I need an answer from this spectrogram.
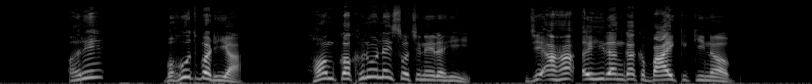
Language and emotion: Maithili, surprised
